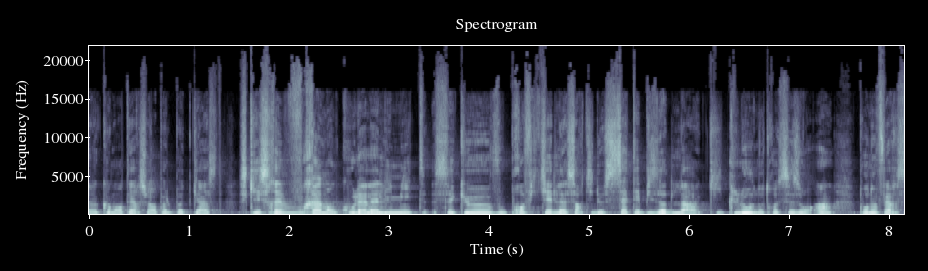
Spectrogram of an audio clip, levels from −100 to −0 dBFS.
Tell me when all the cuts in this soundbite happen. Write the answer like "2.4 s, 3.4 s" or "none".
1.4 s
